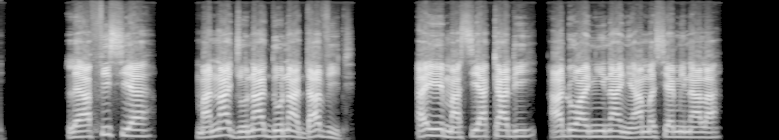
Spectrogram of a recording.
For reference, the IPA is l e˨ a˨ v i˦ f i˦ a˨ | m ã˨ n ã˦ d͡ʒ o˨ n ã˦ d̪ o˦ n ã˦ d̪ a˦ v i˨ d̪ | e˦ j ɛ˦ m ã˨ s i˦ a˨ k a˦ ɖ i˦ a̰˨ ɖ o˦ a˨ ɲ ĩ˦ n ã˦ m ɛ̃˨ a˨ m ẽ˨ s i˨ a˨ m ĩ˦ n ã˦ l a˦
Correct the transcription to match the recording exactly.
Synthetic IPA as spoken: l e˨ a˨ f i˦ s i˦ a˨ | m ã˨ n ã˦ d͡ʒ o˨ n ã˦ d̪ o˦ n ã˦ d̪ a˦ v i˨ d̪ | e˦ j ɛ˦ m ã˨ s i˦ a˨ k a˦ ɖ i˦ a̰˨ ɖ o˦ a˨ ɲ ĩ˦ n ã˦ ɲ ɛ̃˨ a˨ m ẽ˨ s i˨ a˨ m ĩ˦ n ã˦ l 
